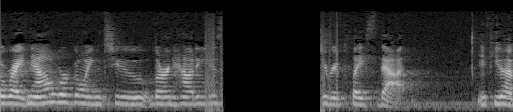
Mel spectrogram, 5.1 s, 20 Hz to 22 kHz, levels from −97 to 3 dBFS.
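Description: At 2.05 s an intermittent contact opens: a loose cable or plug briefly breaks the signal path, so the sound cuts out for about 0.99 s until 3.37 s. Crackle marks both edges and faint hiss remains underneath, unlike a digital dropout's clean silence.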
